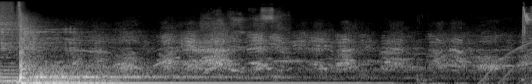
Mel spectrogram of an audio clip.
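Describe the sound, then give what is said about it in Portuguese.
A huge concert crowd in Salvador sings along in unison, a loud, dense wash of voices that holds steady for several seconds, with a low rumble underneath and occasional cheers rising out of the mass. “Tive vergonha, canta vocês, Salvador, canta!”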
